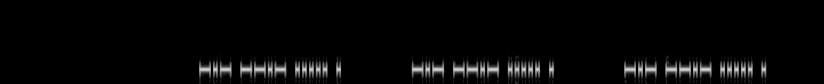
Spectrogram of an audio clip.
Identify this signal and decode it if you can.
Morse code, heard as a keyed tone, about 36 wpm, 700 Hz. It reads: KQ5E KQ5E KQ5E
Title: USA Call Signs - 4 Characters - Repeated 3x - 35wpm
